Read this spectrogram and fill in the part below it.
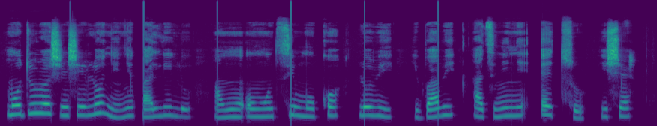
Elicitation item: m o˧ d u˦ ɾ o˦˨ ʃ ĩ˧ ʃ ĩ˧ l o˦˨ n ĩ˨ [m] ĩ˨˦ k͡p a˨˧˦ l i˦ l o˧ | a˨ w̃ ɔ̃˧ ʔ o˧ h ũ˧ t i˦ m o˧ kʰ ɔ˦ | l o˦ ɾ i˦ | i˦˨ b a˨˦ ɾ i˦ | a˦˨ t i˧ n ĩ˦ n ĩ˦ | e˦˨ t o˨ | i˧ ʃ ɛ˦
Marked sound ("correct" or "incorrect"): incorrect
